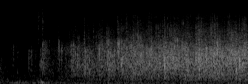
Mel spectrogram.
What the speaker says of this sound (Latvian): Tik tiešām aplausi šiem Latvijas sporta izcilniekiem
